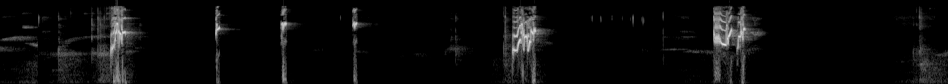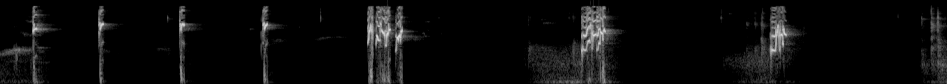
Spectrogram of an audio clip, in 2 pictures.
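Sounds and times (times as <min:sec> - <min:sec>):
lovebird chirping, trilling and ticking: 0:00.0 - 0:01.6, 0:02.2 - 0:07.8, 0:09.4 - 0:14.0, 0:15.2 - 0:15.7, 0:17.1 - 0:17.6.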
